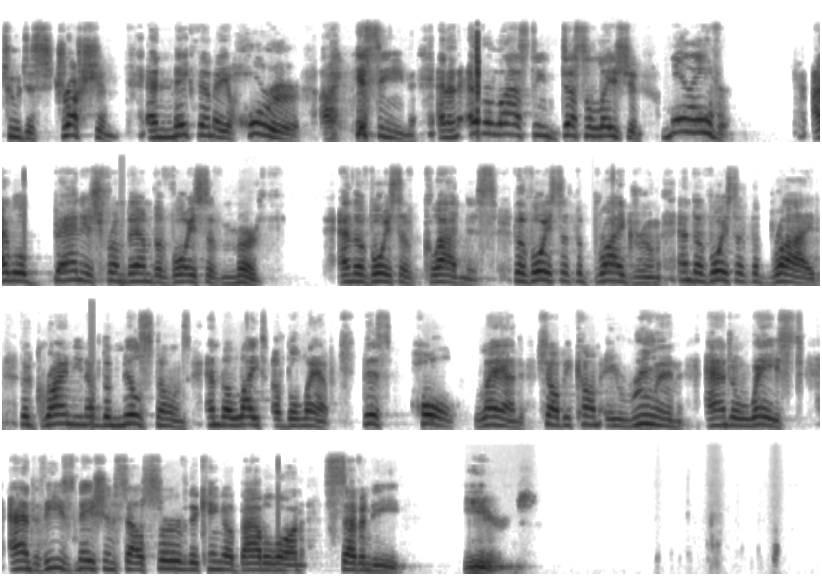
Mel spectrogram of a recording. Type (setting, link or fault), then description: setting, large echoing room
